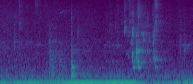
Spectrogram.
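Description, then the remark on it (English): The last bit of beer left in a can glugs and splashes out in a few short bursts, with a steady low rumble in the background and no one talking. “Left a little in here. Oh, pour up.”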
